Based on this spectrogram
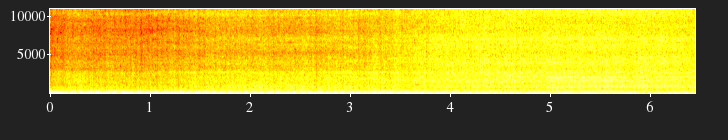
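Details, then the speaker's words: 1990 Cobalt boat engine running rich: low, lumpy idle with uneven beat and wandering pitch, smoking heavily. "this thing was just grossly overfueling that was my problem"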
